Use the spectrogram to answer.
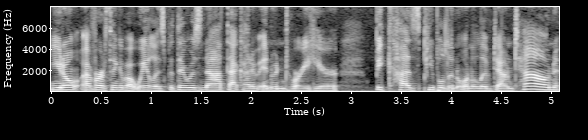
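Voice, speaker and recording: In a very clean recording with a silent background, a woman with an American accent speaks at a very fast pace, with medium pitch and fairly even intonation. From Tulsa, Oklahoma. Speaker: TV news journalist. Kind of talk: casual chat. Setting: studio.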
